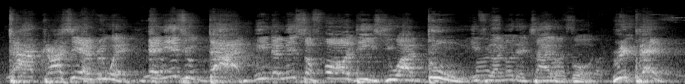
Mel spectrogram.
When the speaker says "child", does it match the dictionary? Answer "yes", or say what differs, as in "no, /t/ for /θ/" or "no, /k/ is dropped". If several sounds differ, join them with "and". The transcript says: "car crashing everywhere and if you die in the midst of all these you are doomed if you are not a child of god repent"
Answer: yes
